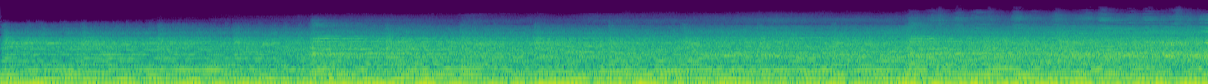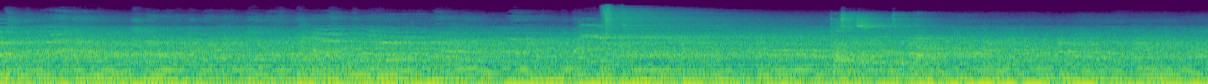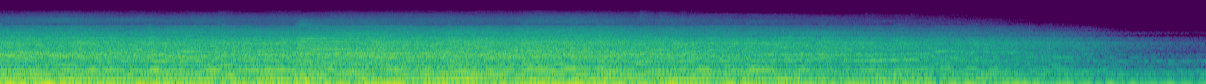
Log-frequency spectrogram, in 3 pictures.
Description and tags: Bunch of samples and guitars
